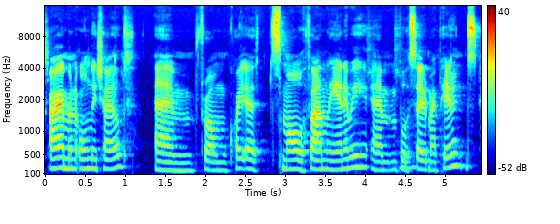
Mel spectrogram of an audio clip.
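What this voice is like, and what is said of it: Scottish accent. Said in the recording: “I'm from Edinburgh. ... Gorgeous accent. Well. I love your accent.”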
